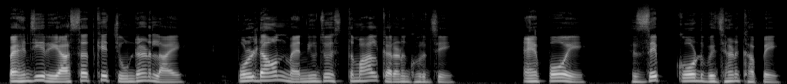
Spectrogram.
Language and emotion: Sindhi, neutral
